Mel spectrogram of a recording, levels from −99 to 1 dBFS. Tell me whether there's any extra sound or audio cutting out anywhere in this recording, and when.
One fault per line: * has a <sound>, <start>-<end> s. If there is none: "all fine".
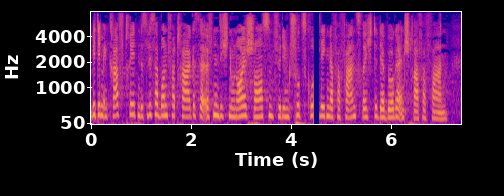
* has a dropout, 4.4-4.6 s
